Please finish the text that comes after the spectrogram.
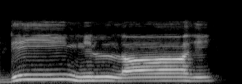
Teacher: আল্লাহ শব্দের ডান দিকে জের আছে, তাই আল্লাহর নামকে বারিক পড়তে হবে। বারিক অর্থাৎ লা।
